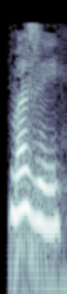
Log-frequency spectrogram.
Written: muzzey

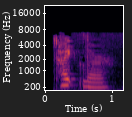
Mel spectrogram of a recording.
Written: titler

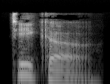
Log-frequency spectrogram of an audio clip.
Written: tico

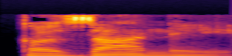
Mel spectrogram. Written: kozani

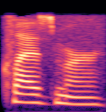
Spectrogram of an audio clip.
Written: klezmer

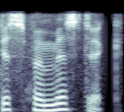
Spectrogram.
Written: dysphemistic

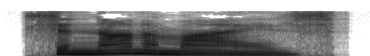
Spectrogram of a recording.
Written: synonymize

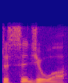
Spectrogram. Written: decidua

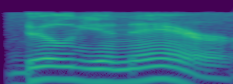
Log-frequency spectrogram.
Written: billionaire

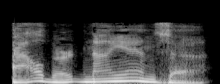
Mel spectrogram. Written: albert nyanza

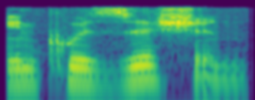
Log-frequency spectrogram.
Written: inquisition

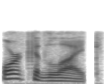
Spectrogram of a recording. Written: orchidlike

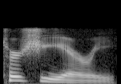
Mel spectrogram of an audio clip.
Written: tertiary

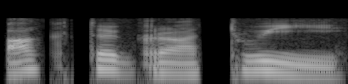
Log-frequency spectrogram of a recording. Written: acte gratuit

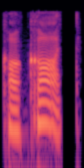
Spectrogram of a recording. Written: cocotte

